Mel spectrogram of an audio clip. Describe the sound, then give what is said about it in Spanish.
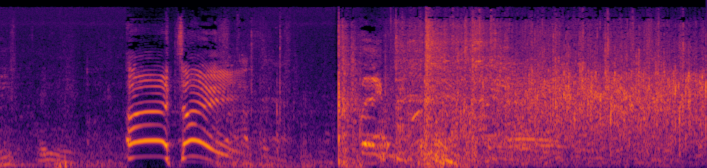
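A voice calls out briefly, then a crowd bursts into loud, dense applause that keeps going steadily to the end, with voices mixed into the clapping, applauding the men lifting the float of the Hermandad de los Gitanos during a street procession on Holy Monday. “Con fuerza, con garra, los hombres de Falidías que reciben el aplauso nueva levantada dedicada a la voz de bronce, al capataz honorario de la Hermandad de los Gitanos, a Juan Manuel Martín, muy presente en este lunes santo”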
